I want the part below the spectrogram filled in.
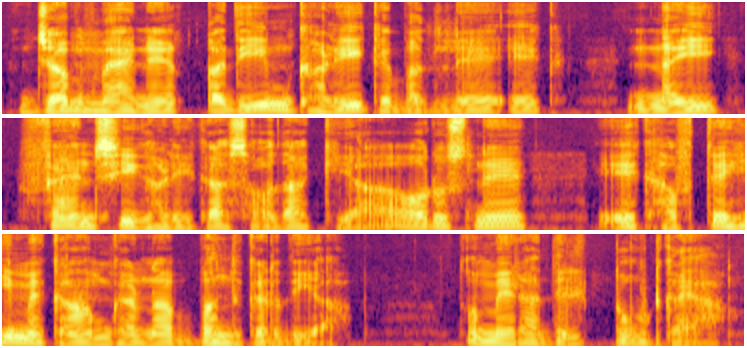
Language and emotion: Urdu, sad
